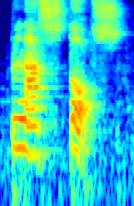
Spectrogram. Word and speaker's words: plastos: region of uh macedonia it would be called plastos and i'll spell that for you it's p l a s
